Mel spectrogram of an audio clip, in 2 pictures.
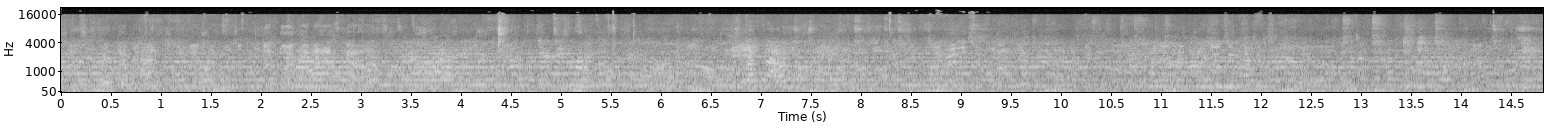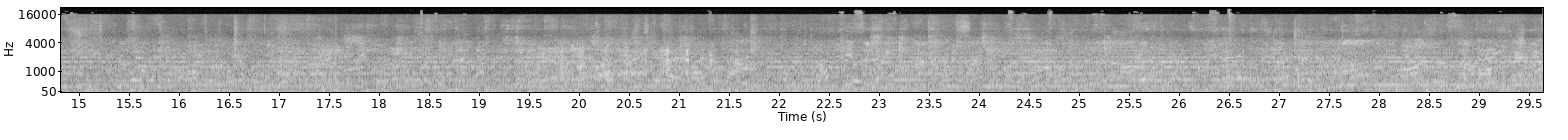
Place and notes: cologne, am hof, domglocken
domglocken abends reflektiert vom carlton haus inmitten des regen altstadtpublikum verkehrs
soundmap nrw - weihnachts special - der ganz normale wahnsinn
social ambiences/ listen to the people - in & outdoor nearfield recordings
23 December 2008, 17:35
